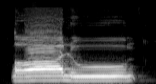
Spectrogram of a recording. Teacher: چھوٹی مد ہے، مد منفصل ہے، تین الف کے برابر کھینچ کر پڑھیں گے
